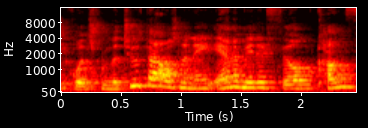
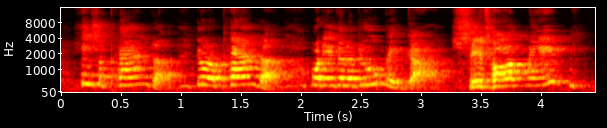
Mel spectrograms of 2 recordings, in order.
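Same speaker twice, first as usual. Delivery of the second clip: high, loud, incredulous scoffing; taunting, with a scornful laugh; mocking disbelief; 10 semitones higher, 4 dB louder than usual. Villain mocks his panda opponent, incredulous and loud.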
